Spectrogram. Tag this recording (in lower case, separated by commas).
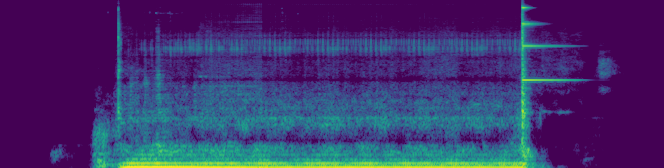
home sounds, microwave oven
